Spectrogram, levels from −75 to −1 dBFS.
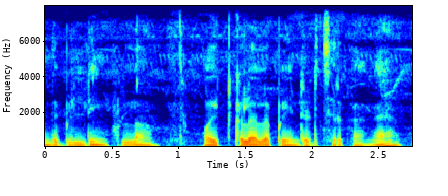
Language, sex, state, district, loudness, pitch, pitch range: Tamil, male, Tamil Nadu, Nilgiris, -21 LUFS, 90 Hz, 85-95 Hz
